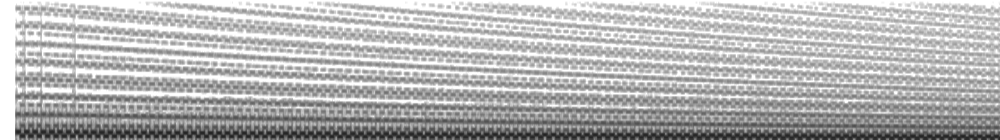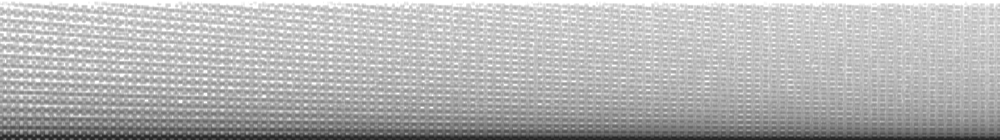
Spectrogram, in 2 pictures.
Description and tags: Use it to accompany graphics such as a percentage sign or health meter that is draining. This is the slow version. Made using Reason.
